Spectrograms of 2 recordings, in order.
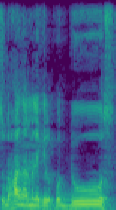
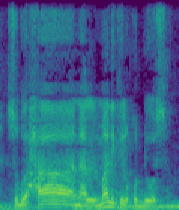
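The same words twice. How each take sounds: First: The vowel in quddus is stretched long. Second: The vowel in subhanal is stretched long. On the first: The speaker calls it wrong. "Bukan seperti itu ya" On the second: The speaker calls it right. "huruf ha-nya dibaca mat untuk yang ketiga"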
